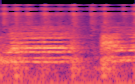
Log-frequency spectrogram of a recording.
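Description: A women's vocal ensemble singing together in harmony, over a steady high rattle on the beat about four times a second. The voices drop out briefly about a second and a half in, then come back in together.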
